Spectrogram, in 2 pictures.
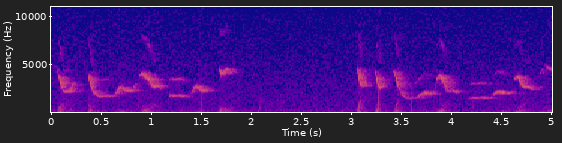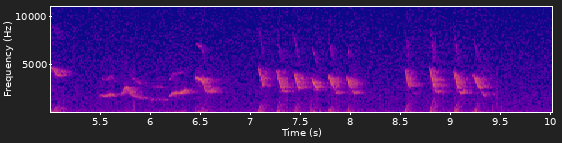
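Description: A songbird singing in quick, varied phrases of chirps and whistles, with a short pause about two seconds in and rapid runs of repeated notes near the end.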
